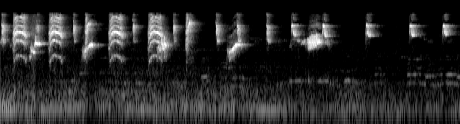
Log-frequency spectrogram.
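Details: Long-tailed shrike, known locally as cendet or pentet, singing a master song for tutoring other birds: harsh stacked chattering notes in quick pairs, then scattered high sharp chips and a rising whistle, with a faint low hum.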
